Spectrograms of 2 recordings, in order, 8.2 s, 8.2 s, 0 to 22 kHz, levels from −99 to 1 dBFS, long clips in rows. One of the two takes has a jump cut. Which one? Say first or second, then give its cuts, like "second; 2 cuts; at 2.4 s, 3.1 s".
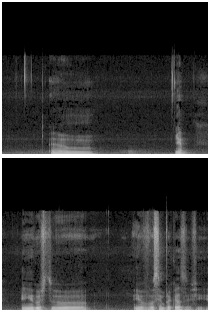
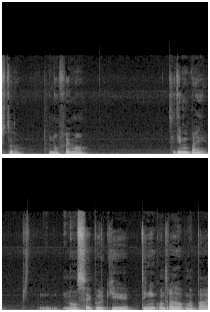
second; 1 cut; at 6.8 s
